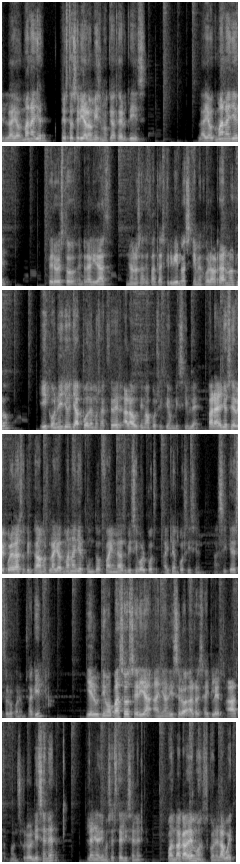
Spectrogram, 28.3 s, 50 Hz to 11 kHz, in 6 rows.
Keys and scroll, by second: 1.0 ctrl+z, 3.6 Return, 5.2 Escape, 8.0 Escape, 8.3 ctrl+z, 8.8 ctrl+z, 17.5 ctrl+c, 19.8 ctrl+v, 24.8 Return.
